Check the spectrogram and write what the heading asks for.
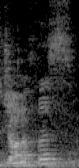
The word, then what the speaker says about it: Jonathas: um my name is jonathas it's like Jonathan but not basically people can't pronounce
